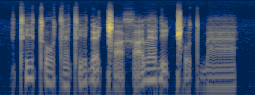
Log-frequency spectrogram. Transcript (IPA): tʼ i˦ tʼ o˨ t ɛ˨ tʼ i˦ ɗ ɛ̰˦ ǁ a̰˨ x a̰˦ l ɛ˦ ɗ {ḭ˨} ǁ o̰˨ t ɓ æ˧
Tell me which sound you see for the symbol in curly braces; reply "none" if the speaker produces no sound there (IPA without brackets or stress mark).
ḭ˨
